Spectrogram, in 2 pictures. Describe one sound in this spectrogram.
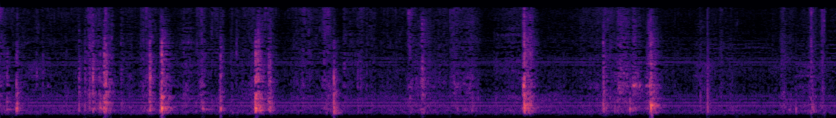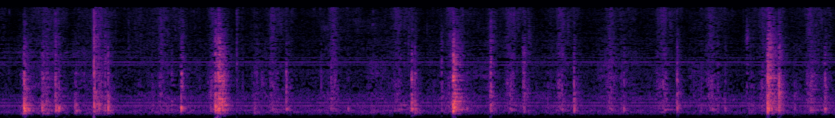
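Fingers tap and scrape against a metal bowl.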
